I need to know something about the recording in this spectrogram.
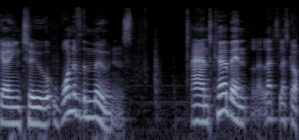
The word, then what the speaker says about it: Mun: have numerate over it so it is sort of more or less pronounced Moon rather than mun um I'm sure the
